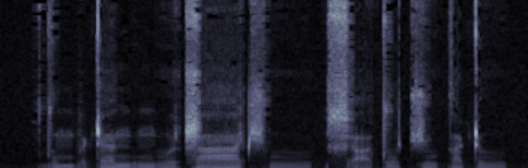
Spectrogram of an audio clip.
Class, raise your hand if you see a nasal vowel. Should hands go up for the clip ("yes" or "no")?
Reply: no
